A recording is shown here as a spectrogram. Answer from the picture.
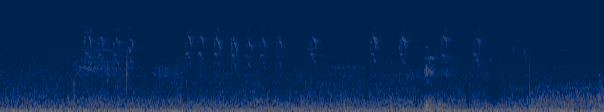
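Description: Birds chirping in quick runs of short, high calls, over a steady low rumble.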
